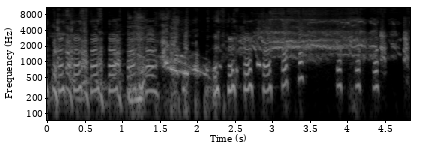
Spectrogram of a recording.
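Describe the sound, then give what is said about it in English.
A person imitates a turkey gobble, a fast, warbling string of throaty pulses lasting several seconds, rising into a higher, nasal trill before ending in choppy bursts. “Wow, turkeys.”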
